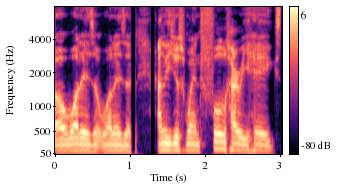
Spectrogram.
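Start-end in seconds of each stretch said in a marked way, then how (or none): none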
